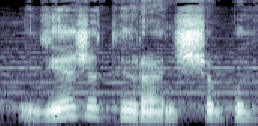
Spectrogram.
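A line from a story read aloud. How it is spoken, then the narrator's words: Happy drowsy whisper. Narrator (Russian): Погружаясь в томный сон на плече мужчины, счастливая Вика прошептала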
